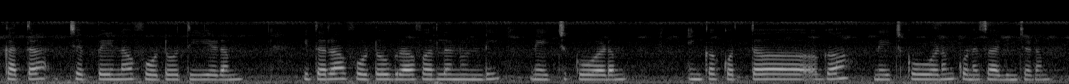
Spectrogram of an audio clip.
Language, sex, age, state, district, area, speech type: Telugu, female, 18-30, Telangana, Mulugu, rural, spontaneous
